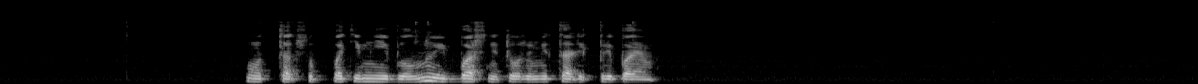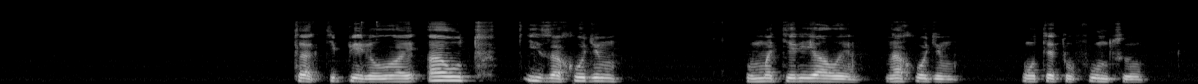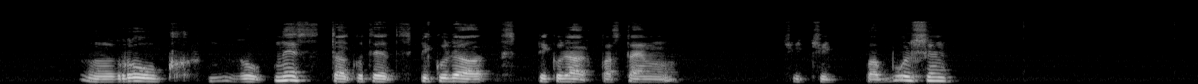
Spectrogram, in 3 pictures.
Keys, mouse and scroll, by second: 15.6 click, 19.0 click, 20.6 scroll down 3, 21.4-22.5 scroll down 7, 28.2 click.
